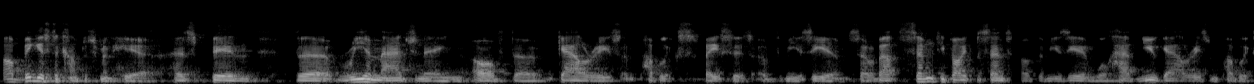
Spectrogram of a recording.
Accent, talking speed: British, 140 wpm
